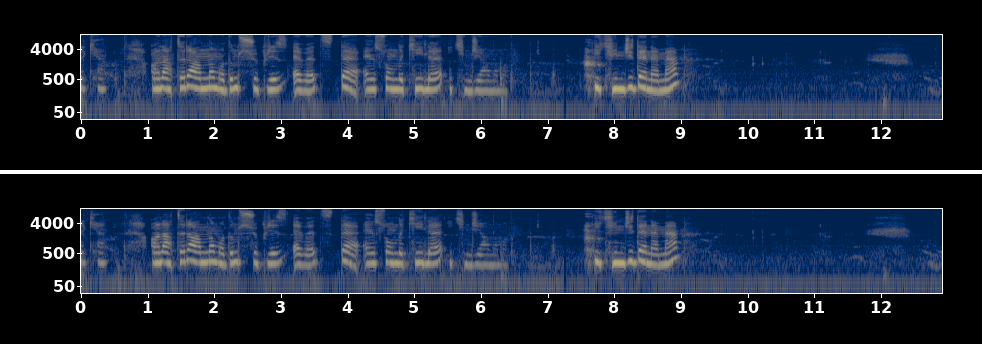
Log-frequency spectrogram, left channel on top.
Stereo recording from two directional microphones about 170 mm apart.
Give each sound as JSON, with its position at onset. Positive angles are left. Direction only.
{"t": 0.0, "sound": "speech", "side_deg": 5}
{"t": 7.5, "sound": "speech", "side_deg": -20}
{"t": 7.8, "sound": "a woman's voice", "side_deg": 0}
{"t": 11.9, "sound": "a sound", "side_deg": -20}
